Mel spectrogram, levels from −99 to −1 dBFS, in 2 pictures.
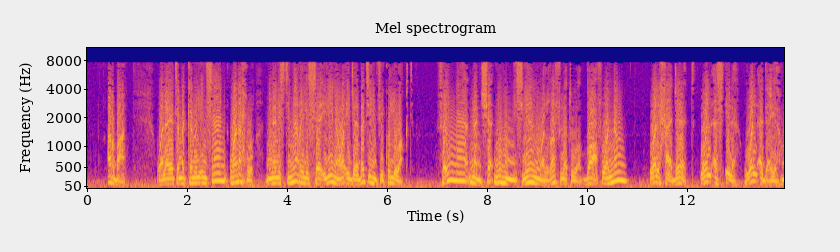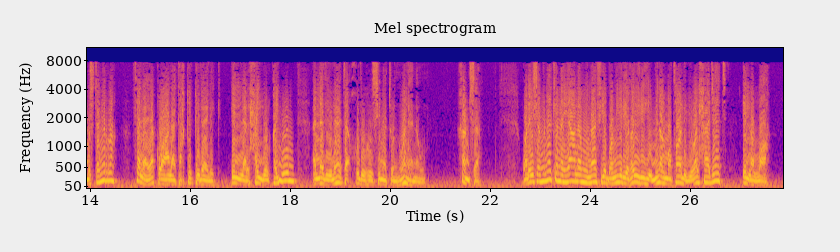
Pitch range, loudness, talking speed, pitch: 105-160 Hz, -15 LUFS, 110 wpm, 130 Hz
